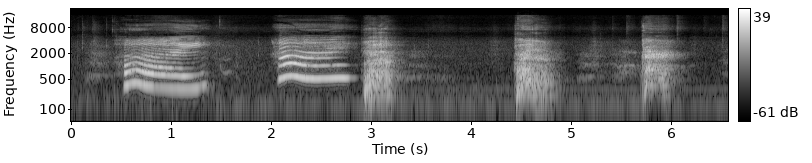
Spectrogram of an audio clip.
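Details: Old dog with congestive heart failure gives two drawn-out honking whines, then three harsh hacking coughs.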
